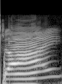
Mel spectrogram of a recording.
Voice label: "zhai2", mandarin, female

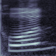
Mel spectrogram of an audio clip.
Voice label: "tun2", mandarin, female

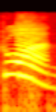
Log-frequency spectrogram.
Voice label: "zhuan4", mandarin, female

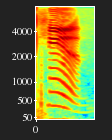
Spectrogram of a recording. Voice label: "tian4", mandarin, female

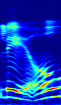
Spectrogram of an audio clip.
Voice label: "liu3", mandarin, female

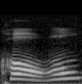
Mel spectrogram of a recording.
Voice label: "kong3", mandarin, female

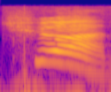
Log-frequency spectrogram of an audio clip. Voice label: "quan4", mandarin, female

